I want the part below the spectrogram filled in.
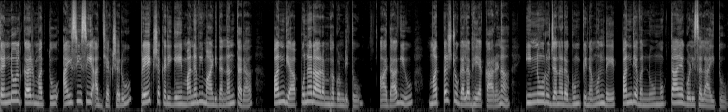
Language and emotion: Kannada, neutral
